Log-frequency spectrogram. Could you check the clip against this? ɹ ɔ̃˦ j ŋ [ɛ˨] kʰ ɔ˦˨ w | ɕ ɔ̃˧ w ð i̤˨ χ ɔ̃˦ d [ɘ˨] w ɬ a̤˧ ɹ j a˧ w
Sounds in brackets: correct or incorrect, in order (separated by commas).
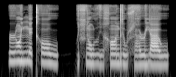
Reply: incorrect, correct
